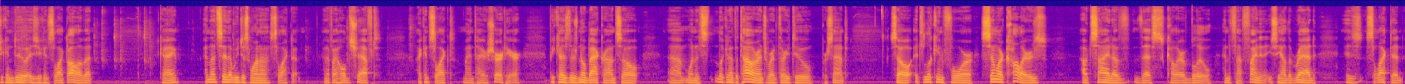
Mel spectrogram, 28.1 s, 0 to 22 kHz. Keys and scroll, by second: 1.8 ctrl+z, 4.4 ctrl+d.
